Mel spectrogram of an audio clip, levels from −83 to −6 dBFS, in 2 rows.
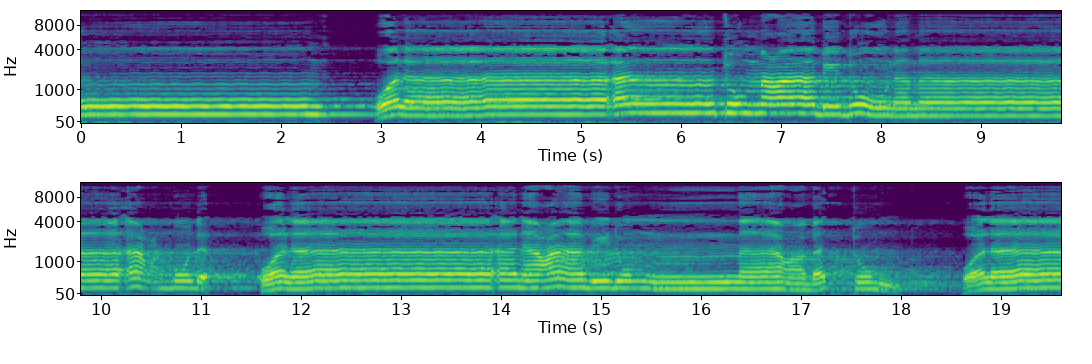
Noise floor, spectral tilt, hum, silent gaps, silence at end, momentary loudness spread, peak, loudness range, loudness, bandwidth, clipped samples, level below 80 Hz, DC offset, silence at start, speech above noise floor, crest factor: -39 dBFS; -5.5 dB/octave; none; none; 0 s; 8 LU; -2 dBFS; 4 LU; -17 LUFS; 11.5 kHz; under 0.1%; -56 dBFS; under 0.1%; 0 s; 23 dB; 16 dB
